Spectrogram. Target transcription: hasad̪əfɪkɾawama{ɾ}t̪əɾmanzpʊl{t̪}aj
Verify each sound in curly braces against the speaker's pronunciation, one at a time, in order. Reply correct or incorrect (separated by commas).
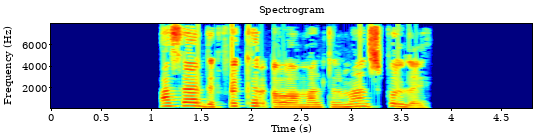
incorrect, incorrect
